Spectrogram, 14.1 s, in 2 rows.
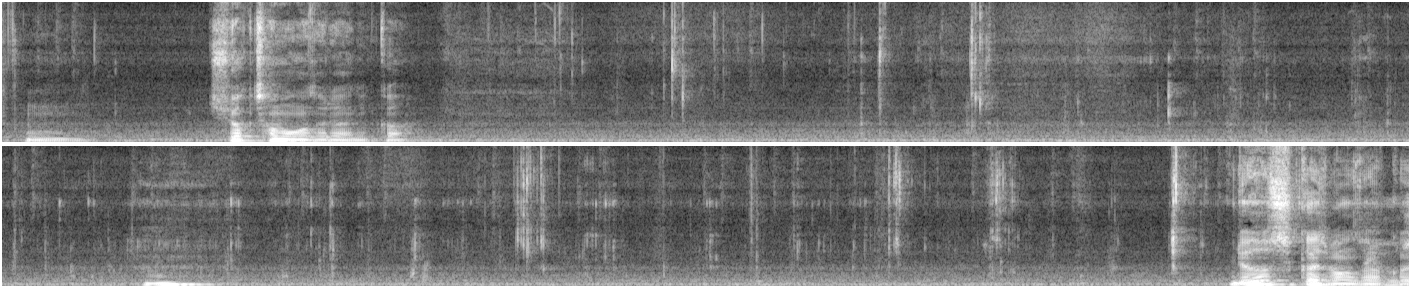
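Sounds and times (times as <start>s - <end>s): person chewing with wet mouth sounds: 2.6s - 13.2s.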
